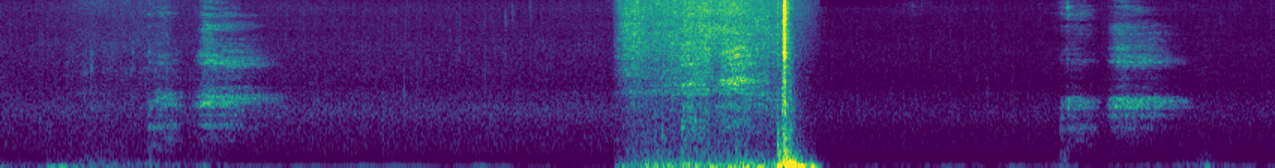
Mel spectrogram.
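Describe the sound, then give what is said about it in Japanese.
A window slides shut against the rain with a steady rolling rumble lasting over a second, ending in a sharp knock as it meets the frame. Faint soft rustles come before and after; no one speaks. “窓も閉めとかないとダメですね。”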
